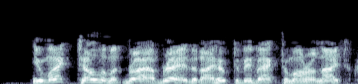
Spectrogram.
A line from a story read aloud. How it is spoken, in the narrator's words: cried Phelps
